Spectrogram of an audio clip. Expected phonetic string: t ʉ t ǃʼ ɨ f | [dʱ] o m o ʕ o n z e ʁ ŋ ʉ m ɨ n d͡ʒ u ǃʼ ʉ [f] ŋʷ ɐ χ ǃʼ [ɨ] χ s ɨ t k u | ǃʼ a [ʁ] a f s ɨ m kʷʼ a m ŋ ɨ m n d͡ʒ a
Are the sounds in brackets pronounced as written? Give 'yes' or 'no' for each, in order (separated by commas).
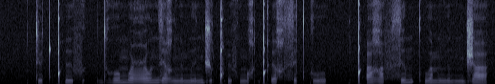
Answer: yes, yes, yes, yes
